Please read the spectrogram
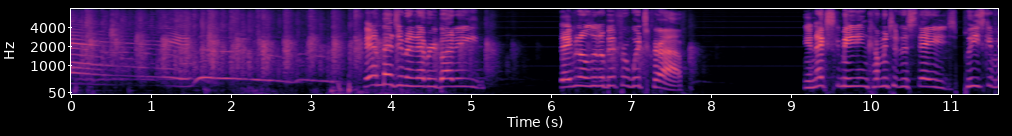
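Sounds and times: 
audience clapping at an open-mic comedy night: 0:00.0 - 0:05.7, 0:06.7 - 0:08.0
speech: 0:03.8 - 0:05.3, 0:06.2 - 0:07.8, 0:09.2 - 0:11.5.

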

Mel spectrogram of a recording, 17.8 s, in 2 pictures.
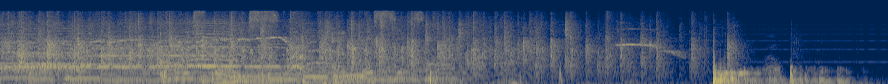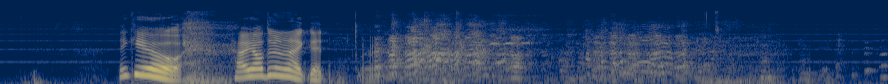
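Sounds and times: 
audience applause for a comedian at a comedy show: 0:00.0 - 0:07.1
speech: 0:10.2 - 0:12.2
laughter: 0:12.5 - 0:16.7.

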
